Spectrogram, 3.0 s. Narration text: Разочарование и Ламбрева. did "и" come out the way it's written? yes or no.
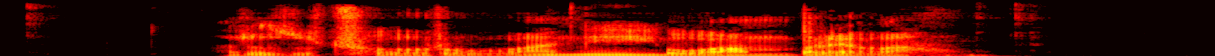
yes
